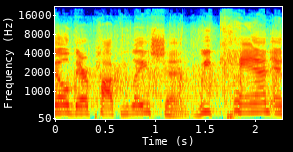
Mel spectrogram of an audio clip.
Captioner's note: audience clapping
